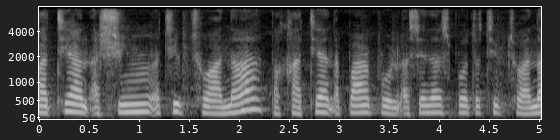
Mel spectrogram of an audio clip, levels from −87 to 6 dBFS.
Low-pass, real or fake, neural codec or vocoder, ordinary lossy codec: 7.2 kHz; fake; vocoder, 44.1 kHz, 128 mel bands, Pupu-Vocoder; none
